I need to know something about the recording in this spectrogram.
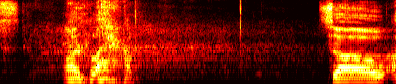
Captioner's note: laughing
